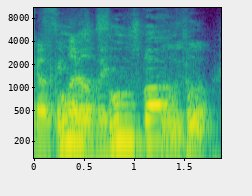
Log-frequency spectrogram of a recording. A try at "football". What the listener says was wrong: You gotta say it with the foot. Football.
